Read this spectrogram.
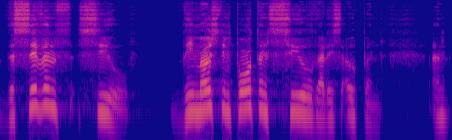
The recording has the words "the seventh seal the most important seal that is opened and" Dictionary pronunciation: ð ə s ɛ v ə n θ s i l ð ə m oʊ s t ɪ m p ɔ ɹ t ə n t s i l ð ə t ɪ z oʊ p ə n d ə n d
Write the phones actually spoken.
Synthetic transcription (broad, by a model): ð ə s ɛ v ə n θ s i l ð ə m oʊ s t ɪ m p ɔ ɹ t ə n t s i l ð ə t ɪ z oʊ p ə n d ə n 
